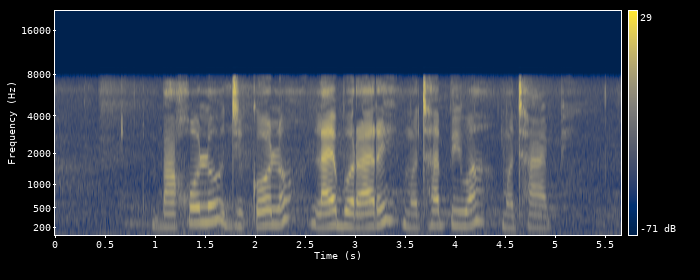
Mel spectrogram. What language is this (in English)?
Tswana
